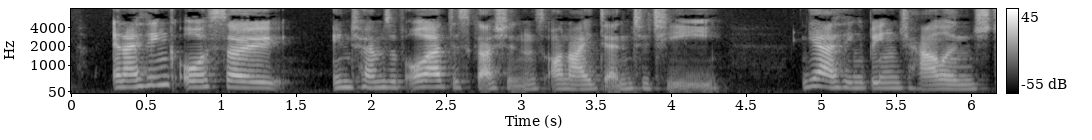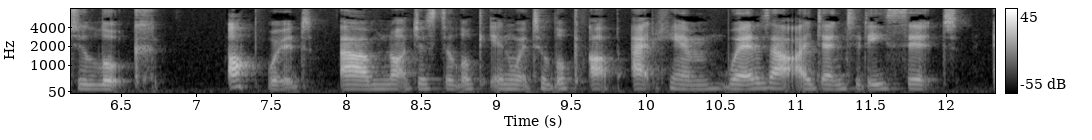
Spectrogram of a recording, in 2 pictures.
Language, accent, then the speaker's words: English; Australia; moved away; I think I've spent a lot of my time here thinking about myself as Australian.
